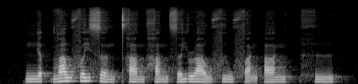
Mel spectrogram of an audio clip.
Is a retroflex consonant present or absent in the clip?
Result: absent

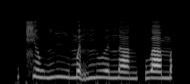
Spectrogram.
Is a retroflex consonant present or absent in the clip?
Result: absent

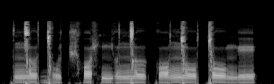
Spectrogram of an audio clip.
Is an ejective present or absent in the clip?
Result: absent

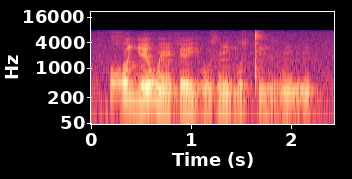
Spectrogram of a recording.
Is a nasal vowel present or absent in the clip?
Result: present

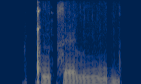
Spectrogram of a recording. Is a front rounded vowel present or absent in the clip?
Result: absent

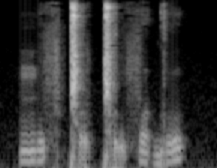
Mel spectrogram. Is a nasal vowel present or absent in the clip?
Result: absent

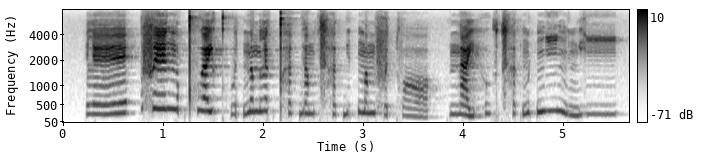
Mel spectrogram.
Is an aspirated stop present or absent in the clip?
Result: present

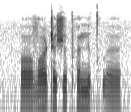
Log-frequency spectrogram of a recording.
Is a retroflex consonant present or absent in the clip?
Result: present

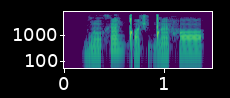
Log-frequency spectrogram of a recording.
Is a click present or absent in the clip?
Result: present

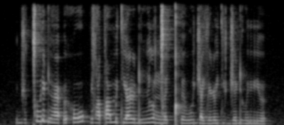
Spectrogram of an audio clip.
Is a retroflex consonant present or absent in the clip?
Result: present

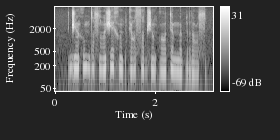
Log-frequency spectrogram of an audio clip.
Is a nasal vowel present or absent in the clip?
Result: present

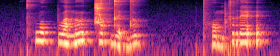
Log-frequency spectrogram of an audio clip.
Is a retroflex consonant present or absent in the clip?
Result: absent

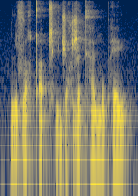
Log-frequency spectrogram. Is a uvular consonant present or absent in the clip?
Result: present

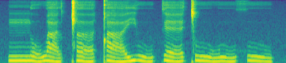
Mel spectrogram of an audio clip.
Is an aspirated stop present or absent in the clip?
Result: absent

